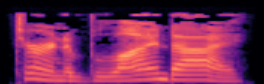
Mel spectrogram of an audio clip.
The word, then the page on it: turn a blind eye: British English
